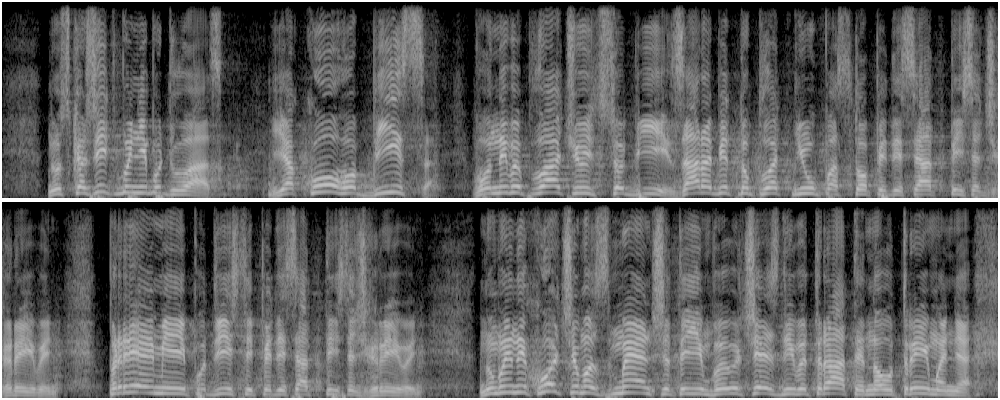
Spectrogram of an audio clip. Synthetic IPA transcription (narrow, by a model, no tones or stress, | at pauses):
nuskɐʒɪtʲmenʲibʊdʲlˠɑ̰skɐ̥ | jɐkɔɦɔbʲisɐ̰ | ʋɔnɪʋɪplˠɑt͡ʃʊjʊtʲsɔbʲizaɾɐbʲit̪nʊplˠɐtʲnʲupɐst̪ɔpʲjɐd̪esʲat̪ːɪsʲɐt͡ʃɦɾɪʋɪnʲpɾɛmʲijipɔd̪ʋʲisʲtʲipʲjɐd̪esʲat̪ːɪsʲɐt͡ʃɦɾɪʋɪ̰nʲ | numɪnɛxɔt͡ʃemɔzmɛnʃɪt̪ɪjimʋelˠɪt͡ʃɛzʲnʲiʋɪt̪ɾɑt̪ɪnɐʊt̪ɾɪmɐnʲːɐ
